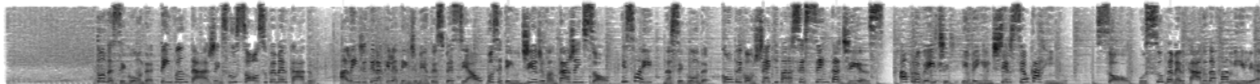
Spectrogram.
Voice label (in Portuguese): spot comercial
